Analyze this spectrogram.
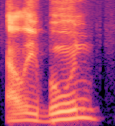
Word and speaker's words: Ali Boone: And today we have Ali Boone. Is that correct? Is that pronounced? That's it. That's it. Just like Daniel Boone.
